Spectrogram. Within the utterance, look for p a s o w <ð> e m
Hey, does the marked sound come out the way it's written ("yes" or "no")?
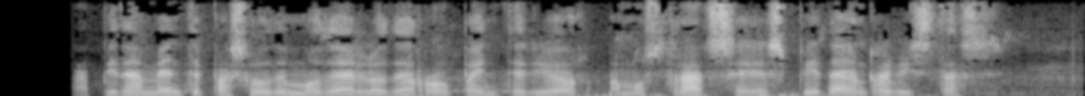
yes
